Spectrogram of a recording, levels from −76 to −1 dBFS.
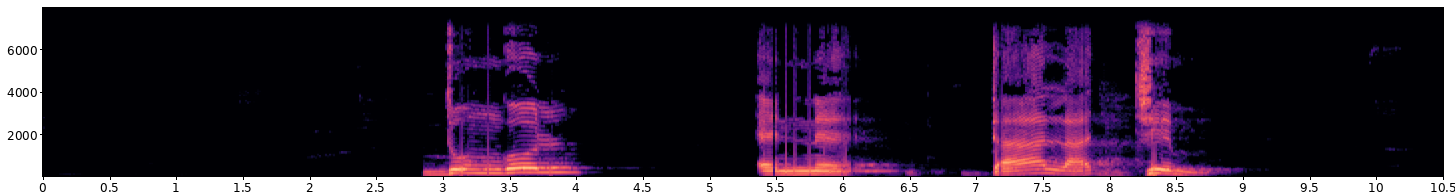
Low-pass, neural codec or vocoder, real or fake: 7.2 kHz; none; real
